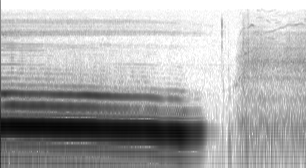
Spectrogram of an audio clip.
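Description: A person imitates a dog howl with one loud, sustained tonal howl that slowly falls in pitch for about two seconds, then cuts to near silence with a faint click at the end.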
